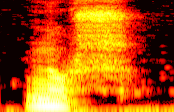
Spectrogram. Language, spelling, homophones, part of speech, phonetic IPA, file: Polish, nóż, nuż, noun, [nuʃ], Pl-nóż.ogg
